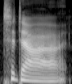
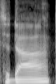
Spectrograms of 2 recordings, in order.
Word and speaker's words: Tiede: I think it's Tada. Bernie Tada. T-I-E-D-E is how it's spelled.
